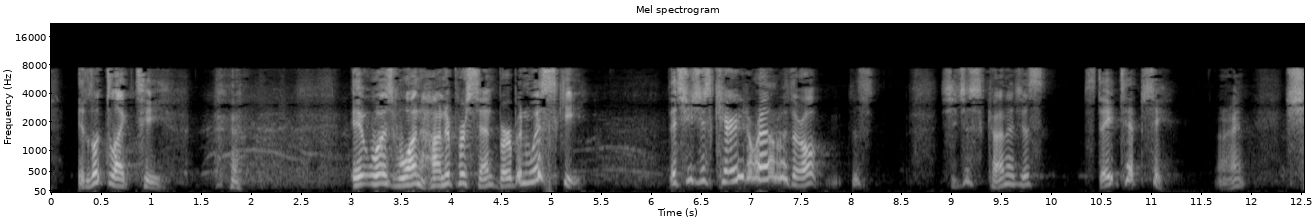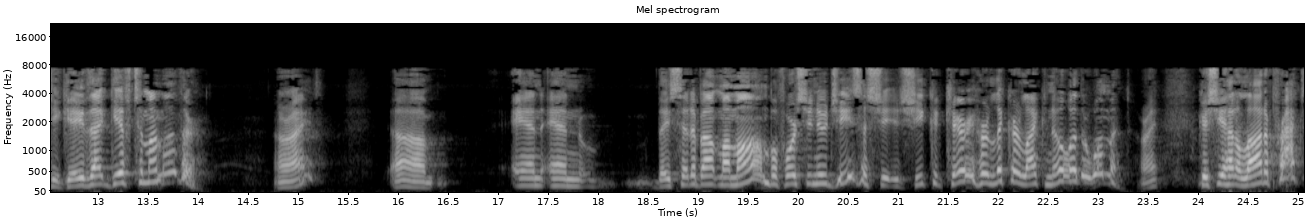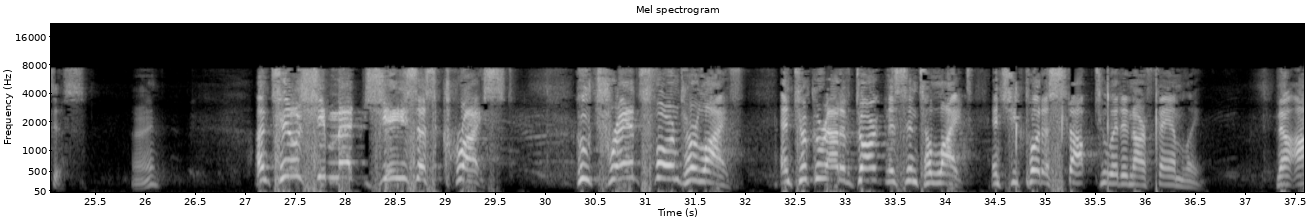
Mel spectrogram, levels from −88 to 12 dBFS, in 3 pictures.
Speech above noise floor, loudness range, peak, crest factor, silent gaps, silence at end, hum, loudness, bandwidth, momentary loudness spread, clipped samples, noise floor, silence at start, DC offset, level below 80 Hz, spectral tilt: 56 dB; 15 LU; 0 dBFS; 16 dB; none; 0 s; none; -14 LUFS; 8 kHz; 23 LU; under 0.1%; -72 dBFS; 0.25 s; under 0.1%; -52 dBFS; -0.5 dB/octave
